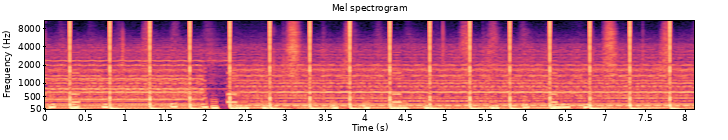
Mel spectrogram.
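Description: Minimal techno track: sharp clicks about twice a second over deep bass pulses and held electronic tones. The track drops out briefly about two seconds in, then comes back.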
